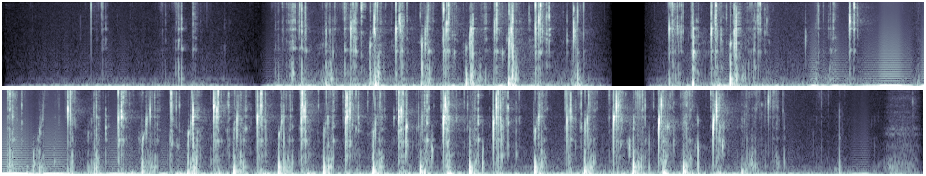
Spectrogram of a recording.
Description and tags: foley cat kitten licks licking up milk India
licks, milk, cat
